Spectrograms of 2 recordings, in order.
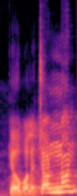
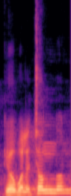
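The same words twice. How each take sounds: First: "চন্দন" said with the d swallowed into a long double n, chonnon; "চন্দন" as chonnon, no d heard; assimilated chandan. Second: "চন্দন" with a distinct n then d, chon-don; "চন্দন" spelled out with its d intact; clear chandan. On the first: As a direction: merge the n and d of "চন্দন" into one held nn. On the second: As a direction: keep the d in "চন্দন" clearly sounded. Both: Shown as a demonstration.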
